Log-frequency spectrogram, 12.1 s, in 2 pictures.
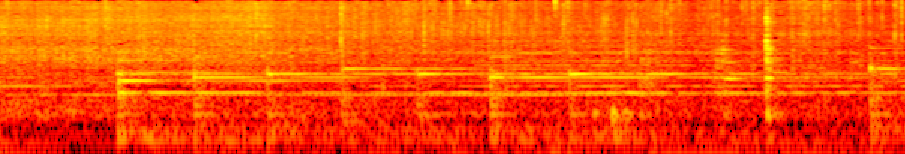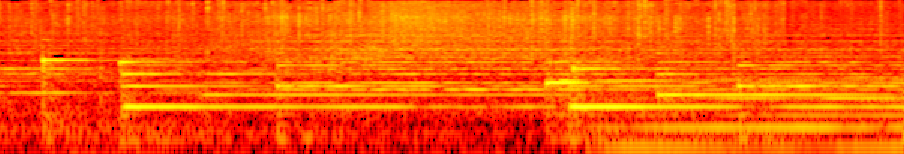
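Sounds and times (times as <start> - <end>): bread sizzling in a pan: 0.0 - 12.0
utensil clinking on a pan: 1.8 - 6.7.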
